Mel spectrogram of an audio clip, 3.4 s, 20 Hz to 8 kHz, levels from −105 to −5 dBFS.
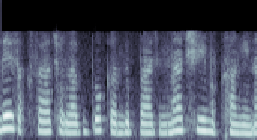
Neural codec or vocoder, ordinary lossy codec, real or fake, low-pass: vocoder, 44.1 kHz, 128 mel bands, Pupu-Vocoder; AAC, 16 kbps; fake; 7.2 kHz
